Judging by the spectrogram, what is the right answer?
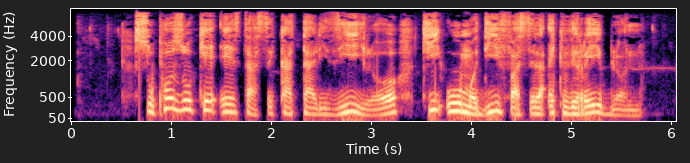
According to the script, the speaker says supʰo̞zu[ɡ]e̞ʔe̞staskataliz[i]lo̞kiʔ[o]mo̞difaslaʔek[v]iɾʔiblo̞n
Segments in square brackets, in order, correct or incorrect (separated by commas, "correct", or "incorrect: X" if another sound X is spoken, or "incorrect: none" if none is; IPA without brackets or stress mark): incorrect: k, correct, incorrect: u, correct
